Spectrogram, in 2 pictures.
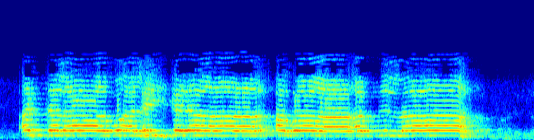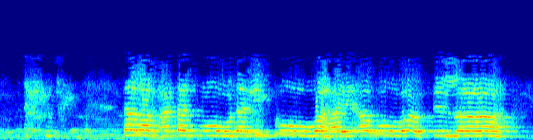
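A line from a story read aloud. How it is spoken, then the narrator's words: Faint, failing voice. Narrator (Indonesian): Dengan sisa suara beliau bersabda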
